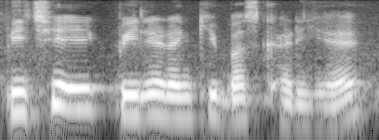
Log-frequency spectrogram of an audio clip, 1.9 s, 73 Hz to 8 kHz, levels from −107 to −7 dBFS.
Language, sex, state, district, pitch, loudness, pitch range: Hindi, male, Arunachal Pradesh, Lower Dibang Valley, 165 Hz, -13 LUFS, 150-195 Hz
